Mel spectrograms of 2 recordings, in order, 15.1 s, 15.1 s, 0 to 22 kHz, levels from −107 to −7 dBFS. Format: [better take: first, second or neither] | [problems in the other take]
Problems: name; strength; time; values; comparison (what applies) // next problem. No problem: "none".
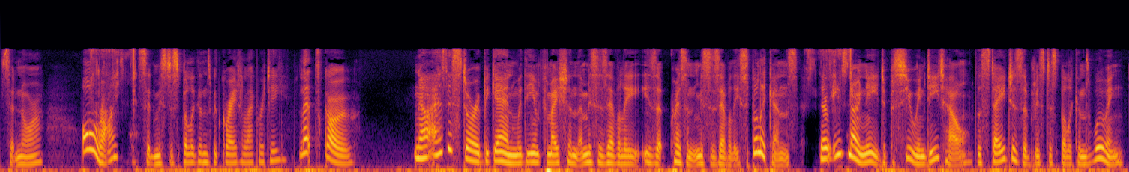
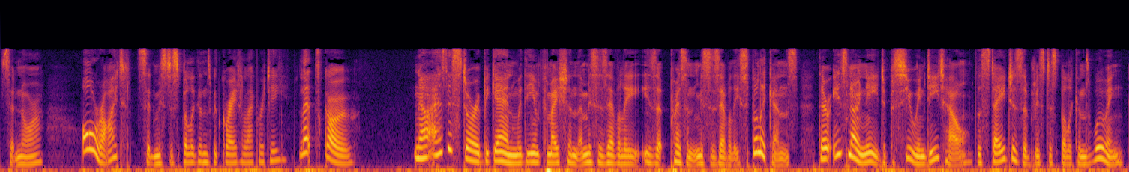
second | noise reduction (neural mask model Resemble Enhance denoiser)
